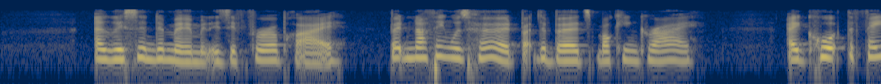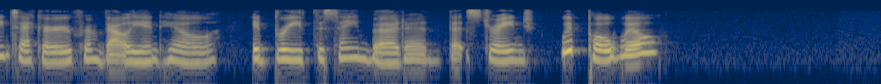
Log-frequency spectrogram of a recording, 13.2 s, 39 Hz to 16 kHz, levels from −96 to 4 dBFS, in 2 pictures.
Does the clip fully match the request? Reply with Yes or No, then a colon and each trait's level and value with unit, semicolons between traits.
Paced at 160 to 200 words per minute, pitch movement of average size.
Yes: average, 165 wpm; average, 3.2 semitones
